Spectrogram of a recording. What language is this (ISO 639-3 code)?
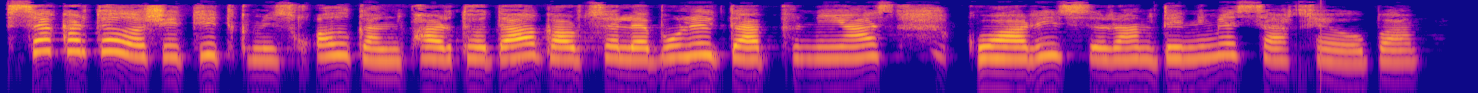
kat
